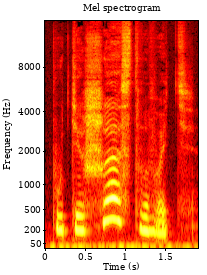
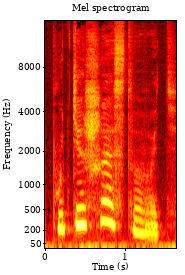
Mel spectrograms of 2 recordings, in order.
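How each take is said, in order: First: Only the stressed syllable is strong; others are reduced. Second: Only the stressed syllable is strong; others are reduced.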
